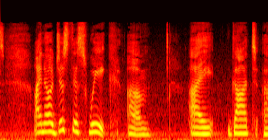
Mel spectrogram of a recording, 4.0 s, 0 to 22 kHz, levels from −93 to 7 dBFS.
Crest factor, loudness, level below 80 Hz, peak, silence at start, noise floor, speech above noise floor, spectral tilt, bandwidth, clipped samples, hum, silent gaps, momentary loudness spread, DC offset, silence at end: 14 dB; -21 LUFS; -48 dBFS; -8 dBFS; 0 s; -40 dBFS; 20 dB; -5 dB/octave; 12 kHz; under 0.1%; none; none; 16 LU; 0.3%; 0 s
